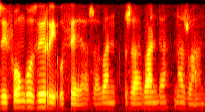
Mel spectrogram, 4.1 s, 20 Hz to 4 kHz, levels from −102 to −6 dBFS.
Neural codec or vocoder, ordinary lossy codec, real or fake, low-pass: none; none; real; 3.6 kHz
